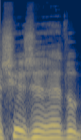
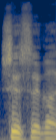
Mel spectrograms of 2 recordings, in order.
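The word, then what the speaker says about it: 谢谢: 그런 중국하고 거리를 두자는 게 뭐 아니 중국한테 시세해도 되고 그다음에 더 대만한테 시세해도 된다. 이제 중국 원 발음은 세세가 아니라 시세.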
